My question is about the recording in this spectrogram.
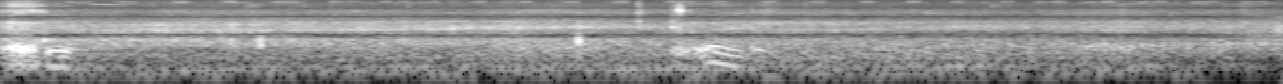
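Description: Quiet outdoor background hiss with a few faint clicks. A brief falling, voice-like sound comes about three and a half seconds in.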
